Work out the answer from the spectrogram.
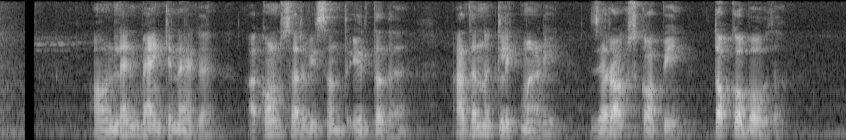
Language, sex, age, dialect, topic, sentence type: Kannada, male, 25-30, Dharwad Kannada, banking, statement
